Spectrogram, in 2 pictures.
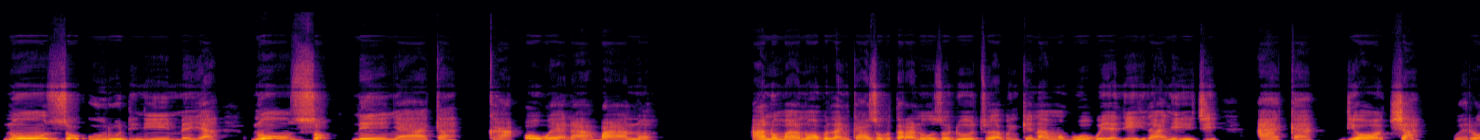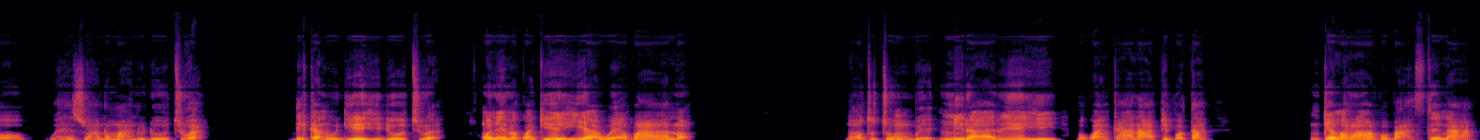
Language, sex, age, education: Igbo, male, 30-45, tertiary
